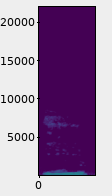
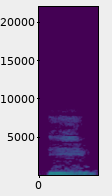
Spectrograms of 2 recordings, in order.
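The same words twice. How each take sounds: First: The pitch of the word moves, not level. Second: The pitch of the word stays high and level. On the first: The speaker calls it wrong. "not E" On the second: The speaker calls it right. "E with the horizontal"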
